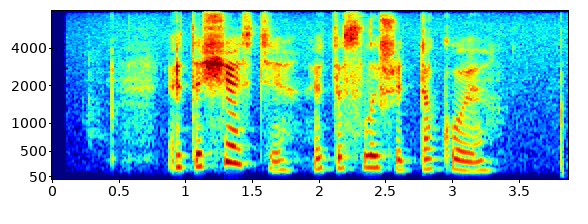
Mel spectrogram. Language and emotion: Russian, neutral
